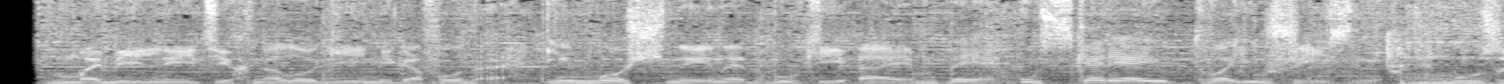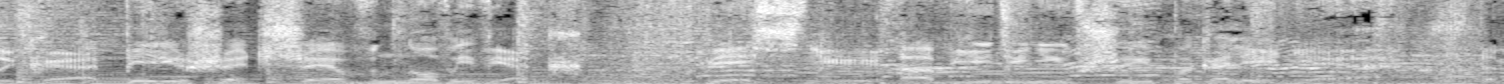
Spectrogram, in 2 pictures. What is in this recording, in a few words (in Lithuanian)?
Rusiškas balsas, vyras; rusu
